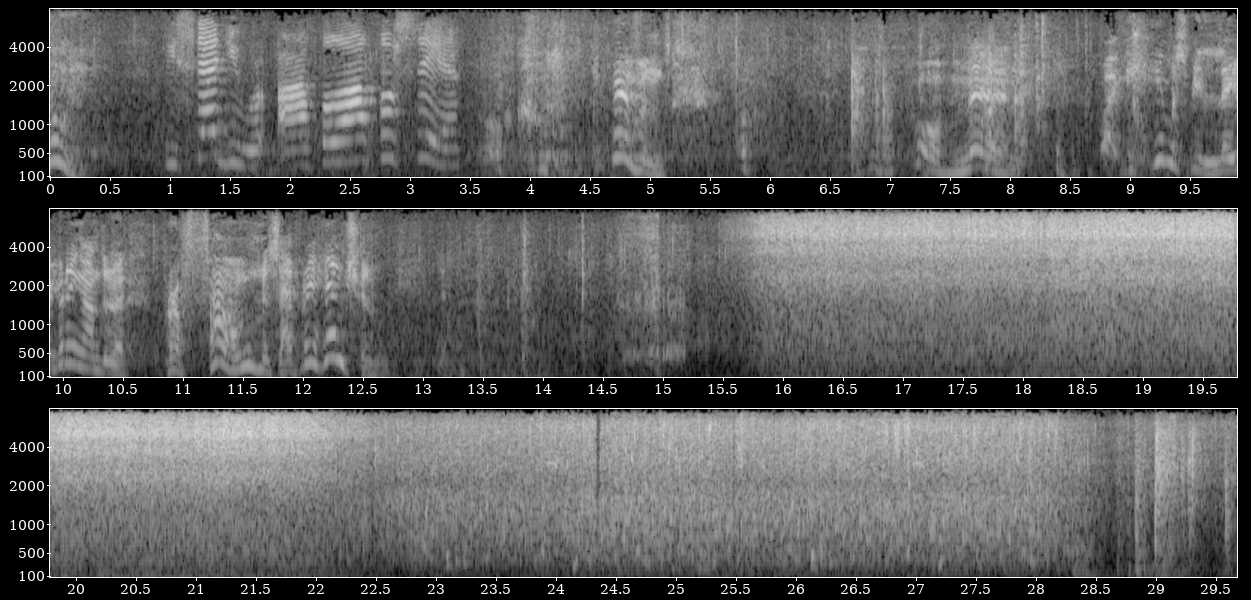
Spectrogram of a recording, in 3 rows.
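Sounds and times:
heavy storm rain pouring: 0.0 - 29.6
speech: 1.0 - 6.1, 7.2 - 13.4.

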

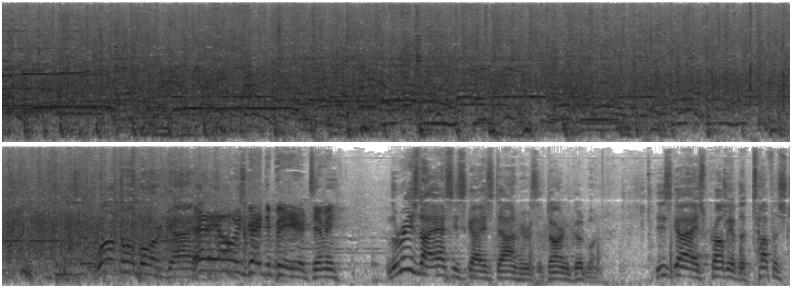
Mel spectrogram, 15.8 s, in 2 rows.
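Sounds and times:
large studio audience applause and cheering: 0.0 - 11.2
speech: 10.6 - 15.7.

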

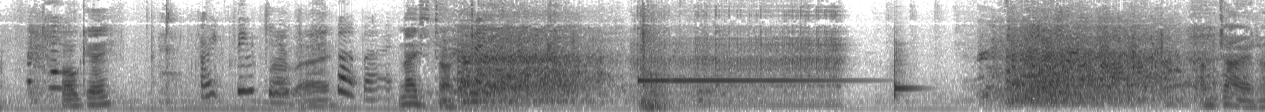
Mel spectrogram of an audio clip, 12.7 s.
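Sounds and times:
speech: 0.6 - 1.2, 2.0 - 6.8, 12.2 - 12.6
laughter: 4.4 - 6.4, 9.8 - 12.4
doorbell ringing: 6.4 - 9.4.

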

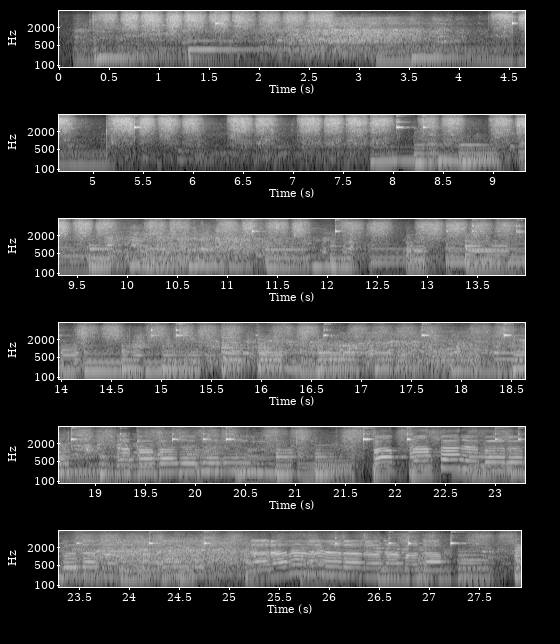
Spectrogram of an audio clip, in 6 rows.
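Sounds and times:
laughter: 0.2 - 4.6, 8.3 - 13.1, 14.5 - 21.0, 23.0 - 27.8
sanding down a sticking wooden door: 0.4 - 2.9, 4.3 - 22.5.

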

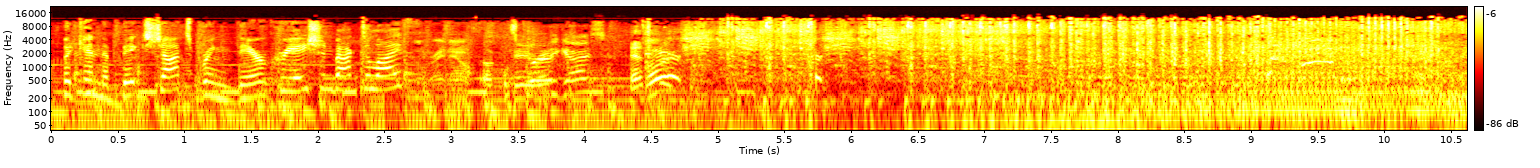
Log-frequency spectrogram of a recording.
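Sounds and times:
speech: 0.1 - 6.0
engine running rough with a bad misfire: 4.7 - 10.6.

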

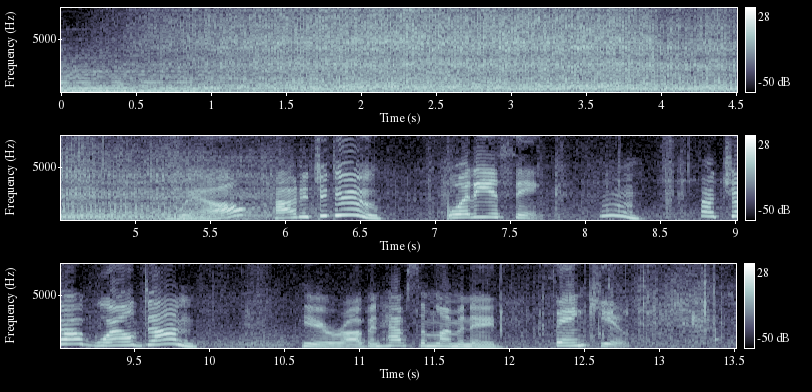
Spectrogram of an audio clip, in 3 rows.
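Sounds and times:
lawnmower engine running: 0.1 - 6.4
speech: 6.1 - 10.1, 10.6 - 12.9.

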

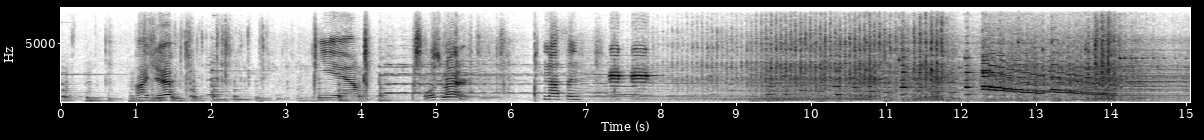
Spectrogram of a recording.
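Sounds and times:
speech: 0.1 - 5.6, 6.4 - 7.8, 9.2 - 10.7
motor scooter riding past: 7.0 - 15.0.

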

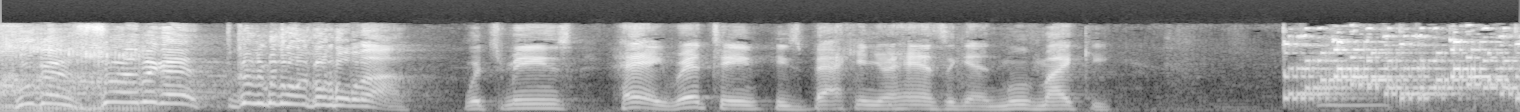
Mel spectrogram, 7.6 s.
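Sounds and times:
speech: 0.1 - 5.7
game show sudden death bell signal: 6.4 - 7.5.

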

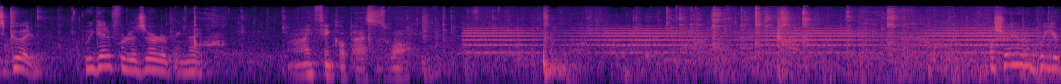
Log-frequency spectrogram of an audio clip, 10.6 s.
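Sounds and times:
speech: 0.1 - 2.3, 2.9 - 4.6, 9.9 - 10.6
buzzer droning: 4.6 - 10.6.

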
